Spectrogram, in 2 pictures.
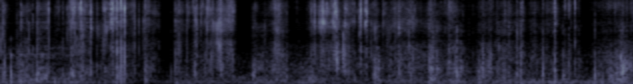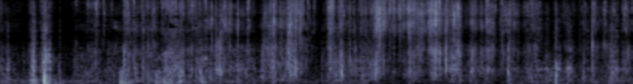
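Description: Plastic shrink-wrap being torn and peeled off a Blu-ray case: an irregular run of crinkling and crackling with sharper tearing sounds.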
